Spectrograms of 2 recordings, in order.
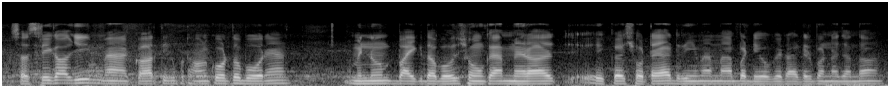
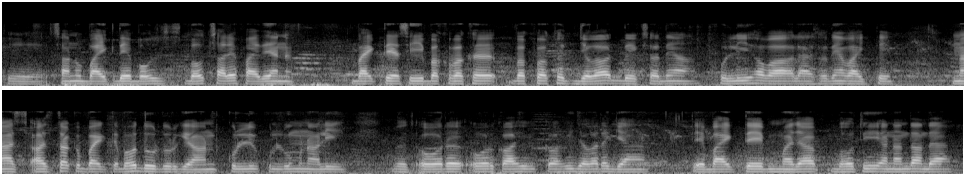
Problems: constant background noise, continuous background conversations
